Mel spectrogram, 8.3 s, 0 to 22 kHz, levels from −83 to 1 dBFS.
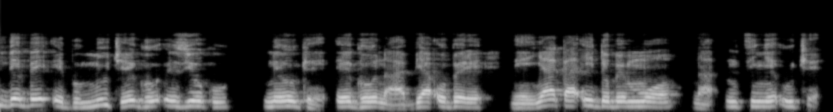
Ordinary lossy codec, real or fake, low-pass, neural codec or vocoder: none; fake; 7.2 kHz; codec, 16 kHz, 16 kbps, FreqCodec, smaller model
